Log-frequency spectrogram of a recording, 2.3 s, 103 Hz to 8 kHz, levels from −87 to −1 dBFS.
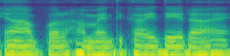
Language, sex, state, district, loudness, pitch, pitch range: Hindi, male, Himachal Pradesh, Shimla, -14 LUFS, 115 Hz, 110-115 Hz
